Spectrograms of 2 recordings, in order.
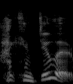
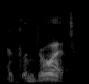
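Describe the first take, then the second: First: Said in the usual way. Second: Growled monster voice; grotesque monster voice. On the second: Shown as a demonstration. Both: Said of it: "that has to be the monster voice".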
